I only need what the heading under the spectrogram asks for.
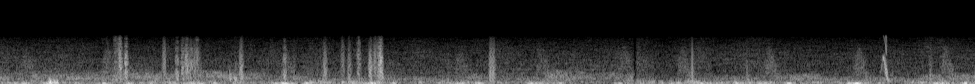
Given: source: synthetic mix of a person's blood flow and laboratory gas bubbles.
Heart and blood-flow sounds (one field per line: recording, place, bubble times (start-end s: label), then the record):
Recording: Doppler ultrasound of blood flow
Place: subclavian vein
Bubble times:
2.27-2.42 s: bubbles
8.79-8.93 s: bubbles
From the record:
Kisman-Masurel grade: 122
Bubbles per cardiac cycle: 1 to 2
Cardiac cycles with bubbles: 10 to 50%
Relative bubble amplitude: moderate (0.250 to 0.450)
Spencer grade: 2 (many but less than half of the cardiac periods contain bubble signals, singularly or in groups)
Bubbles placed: anywhere in the cardiac cycle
